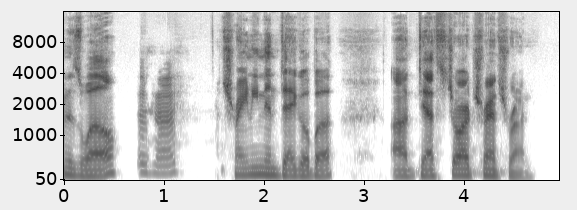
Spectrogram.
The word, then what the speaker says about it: Dagobah: a little Yoda one in the I always pronounce this in the dog bro. How do you say it? His little Dagobah. like Dagobah.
